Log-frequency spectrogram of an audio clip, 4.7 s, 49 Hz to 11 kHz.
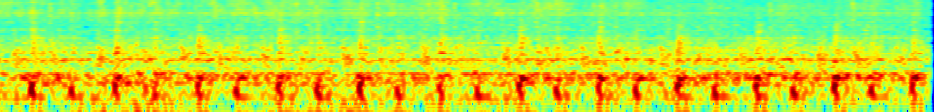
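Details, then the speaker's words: Model live-steam traction engine on test steam-up in rain after modifications incl. new Jubilee No. 8 vertical injector; ~30 psi on gauge. Forward valve timing quite advanced (reverse slightly retarded), runs better so. Steady even chuffing ~2.5 beats/s; normal running. "The valve timing in forward is not slightly retarded, it's actually quite advanced, but the engine runs better this way."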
